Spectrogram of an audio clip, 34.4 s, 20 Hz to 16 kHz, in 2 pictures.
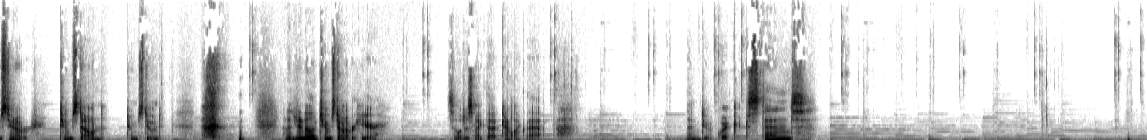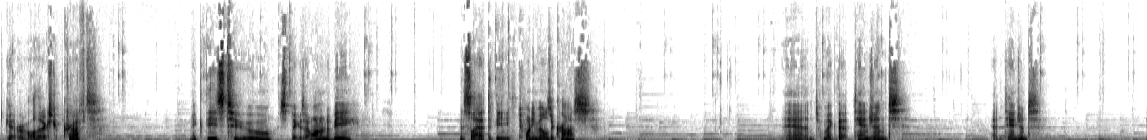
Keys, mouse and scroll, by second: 3.7 click, 5.0 click, 6.3 click, 8.2 click, 9.7 click, 10.7 click, 12.6 click, 13.5 right click, 14.4 click, 15.5 click, 16.7-18.2 drag, 19.0 ctrl+click, 20.2 ctrl+alt+click, 20.5 ctrl+alt+q, 21.0 click, 21.4 right click, 22.7 click, 26.6 scroll down 2, 27.2 ctrl+click, 27.9 ctrl+alt+click, 28.3 ctrl+alt+a, 28.6 alt+click, 29.5 click, 30.3 ctrl+click, 31.3 ctrl+alt+click, 31.6 ctrl+alt+a, 32.7 click, 33.4 ctrl+click, 34.1 ctrl+click.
